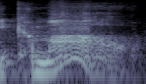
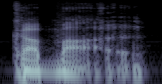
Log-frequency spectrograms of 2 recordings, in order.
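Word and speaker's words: Kamahl: But they were very excited because they're pushing the yes vote, and then apparently Kamal, once again, you mispronounced it, Greeno. It's pronounced Kamal.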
